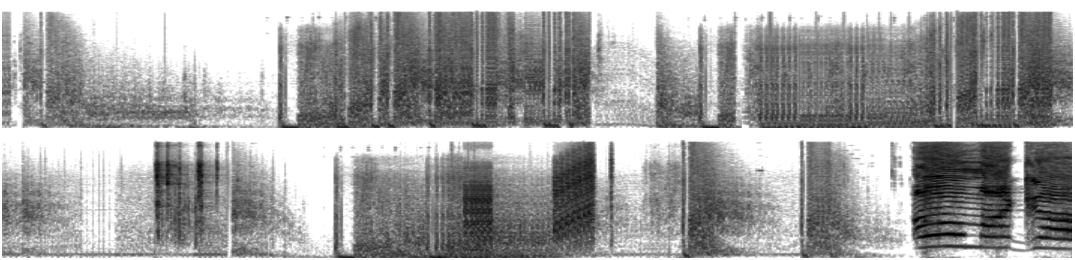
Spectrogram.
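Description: Gunfire rings out in the video game Max Payne as loud, dense bursts of shots and impacts. The shooting is interspersed with brief quieter gaps, and a voice speaks near the end.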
